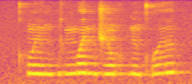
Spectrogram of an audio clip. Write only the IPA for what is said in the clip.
kʷʰ ĩː ɡ͡b i ŋʷ e n d͡ʒ ũ xʷ ɠ ĩ kʷʼ ɨː

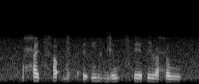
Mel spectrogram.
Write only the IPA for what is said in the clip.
ħ ɪ t͡sʰ a ʔ dˤ ɪ k ʔ ɪ ʔ m b ɪ ɡ e w t͡sʰ e θ i ɹ ħ u

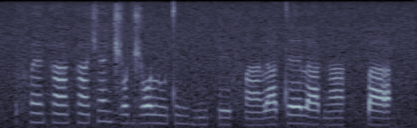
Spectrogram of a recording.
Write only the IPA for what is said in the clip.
f ɛ̃˧ k ã˧ k ã˧ ʃ ɛ̃˦ d͡ʒ ɔ˧ d͡ʒ ɔ˧ l ũ˧ t ĩ˧ ɡ͡b ĩ˨ k͡p e˨ f ã˨ l a˧ t ɛ˦ l a˧ ɡ ã˧ | k͡p a˨

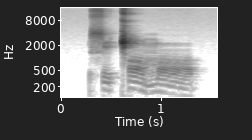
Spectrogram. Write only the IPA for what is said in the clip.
ɬ ɪ ǁ ɔ m ɔ

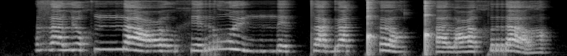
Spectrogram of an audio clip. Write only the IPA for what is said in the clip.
z a l y χ nː a ʕ o l x e r ʁ y nː e tː a ɡ a ǃʰ œ ʁ ǃʰ a l ʕ i χ r a ʁ

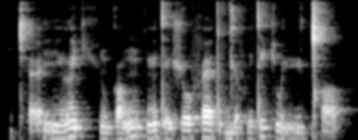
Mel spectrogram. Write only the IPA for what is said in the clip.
cʰ æ̰˧ rʲ ẽ˨ l æ̃˦ c ç ũ˨ k ɒ˨ ŋ ũ˦ k ẽ˨˦ t e˨ ʃ o˦ f æ˦ t ṵ˨ ɡʲ ɒ˨ f i˨ t i˦ c u˦˨ rʲ u˧ ǀʰ ɒ˨

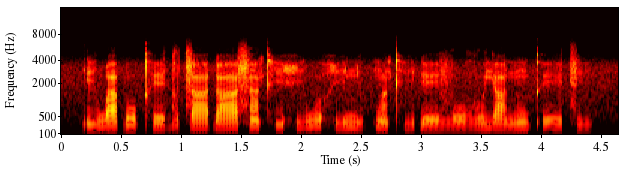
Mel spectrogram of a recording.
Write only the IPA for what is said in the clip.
ɾ i˦˨ w a˦ ɓ o˦ kʰ e˨ d ʊ˦ t͡s aː˨ ɗ aː˨˦ s ã˦ kʰ i˦ h i˨˦ w ʊ˦ h i˨˦ ɲ i˨ kʷ ã˦ kʰ i˨ ɗ eː˨ v o˨ ɣ ʊ˦ j a˦˨ n ũ˦˨ kʼ eː˨ t͡s i˦

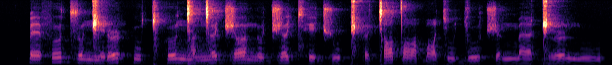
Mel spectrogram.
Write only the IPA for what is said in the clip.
k͡p ɛ f ʊ d͡z ʊ ŋ͡ǁ ɪ ɾ ə˞ k͡p u ǀʰ ʊ ŋ͡ǀ ʌ ŋ͡ǀ ə d͡ʒ ʌ n ʊ d͡ʒ ə cʰ ɪ d͡ʒ u ǁʰ ə ǀ ə tˤ æ ɓ ɑ c u ɟ u t͡ʃ ə ŋ͡m æ ɡ͡ǁ ə˞ ŋ u

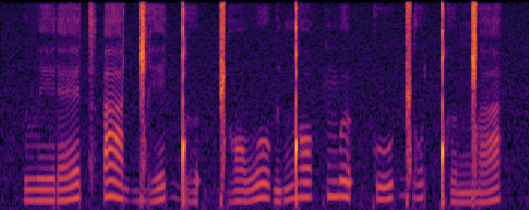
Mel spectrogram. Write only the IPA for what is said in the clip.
β e˩ ɾ ɛ˩˥ t͡sʼ a˥˩ ɡ͡ǁ e˩˥ ɡ͡ǃ ɵ˩ ʔ ɡ͡ǁ ɔ˩ β o˥˩ ɡ ŋ͡ǃ ɔ˥ k m ɵ˥ ʔ k u˩˥ ɡ͡ǁ o˥ ǃʰ ɵ˩ ŋ͡ǁ a˩˥

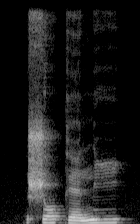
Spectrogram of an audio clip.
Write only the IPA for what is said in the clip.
ʃ ɔ˧ k ɛ˨ n i˧

